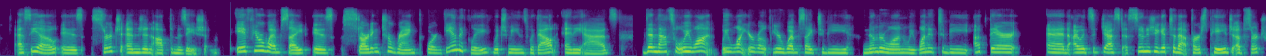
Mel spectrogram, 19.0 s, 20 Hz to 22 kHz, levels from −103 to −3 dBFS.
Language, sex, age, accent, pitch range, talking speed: English, female, 30-49, American, 195-240 Hz, 170 wpm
